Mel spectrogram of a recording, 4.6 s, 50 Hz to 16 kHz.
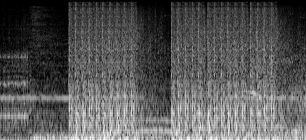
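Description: Rapid automatic gunfire in the survival-horror video game Resident Evil Revelations 2, in a slaughterhouse area, dense bursts filling most of the clip with a short lull midway, loud and close with no talk over it.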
